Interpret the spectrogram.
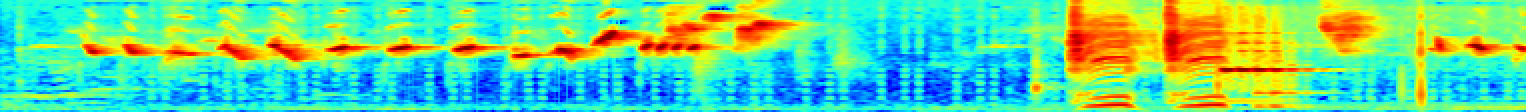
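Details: Oriental magpie-robin song in the ngobra style: a fast string of repeated upslurred whistles, then a pause and loud sweeping arched notes mixed with scratchy harsh sounds.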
